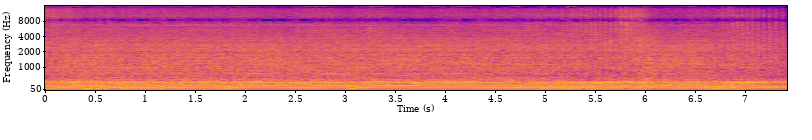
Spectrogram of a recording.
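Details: Toro 20333 Recycler personal-pace push mower with Briggs and Stratton engine, after a quick carb bowl clean, holds a steady, fast buzz for several seconds without surging or dying; running normally.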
